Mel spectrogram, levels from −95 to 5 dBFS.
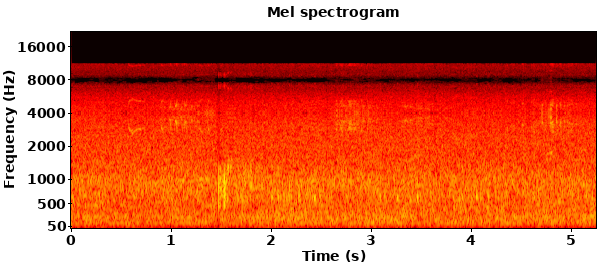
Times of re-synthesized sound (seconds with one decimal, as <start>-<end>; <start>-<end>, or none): none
